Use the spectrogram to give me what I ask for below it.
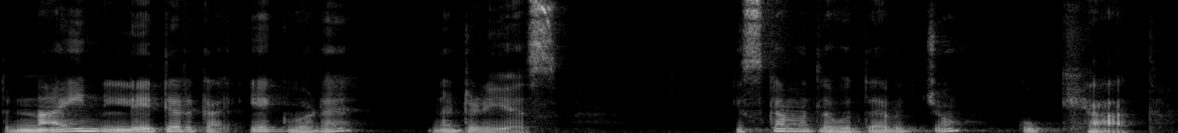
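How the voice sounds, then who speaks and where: Woman, Indian accent, gravelly voice, classroom vocabulary lesson, spells words letter by letter. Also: rumbling low, lively intonation, measured pace, a little mellow. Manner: spells words letter by letter and repeats questions to students. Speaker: English vocabulary teacher.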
